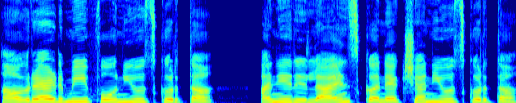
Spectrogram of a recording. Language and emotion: Goan Konkani, neutral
